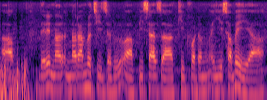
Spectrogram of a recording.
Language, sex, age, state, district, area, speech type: Nepali, male, 18-30, West Bengal, Darjeeling, rural, spontaneous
